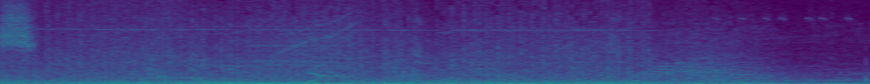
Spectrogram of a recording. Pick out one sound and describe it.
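A laser weapon fires with a loud, roaring blast.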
